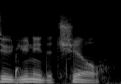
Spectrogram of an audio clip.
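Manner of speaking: normal talking voice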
